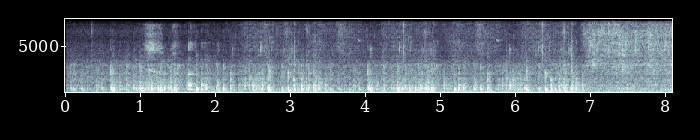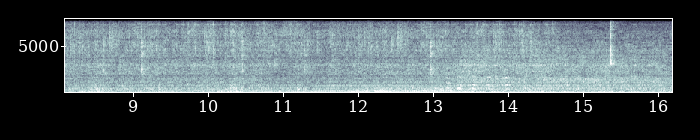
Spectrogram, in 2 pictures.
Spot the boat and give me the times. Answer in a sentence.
You can hear the boat from 1.9 to 16.1 s.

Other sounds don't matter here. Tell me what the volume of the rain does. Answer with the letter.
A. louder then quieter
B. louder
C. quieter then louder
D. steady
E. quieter
D.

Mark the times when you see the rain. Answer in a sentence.
You can hear the rain from 0.0 to 16.1 s.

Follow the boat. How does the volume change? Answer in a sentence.
The loudness of the boat goes up.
